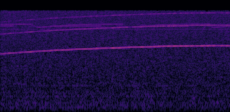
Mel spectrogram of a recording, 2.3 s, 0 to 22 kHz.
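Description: Faint high-pitched whine in the cockpit intercom audio that rises in pitch and then levels off, tracking the Commander 112's engine as it comes up to takeoff power at the start of the takeoff roll.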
